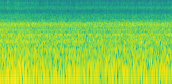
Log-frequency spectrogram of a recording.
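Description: Steady low hum with hiss: background noise picked up by the recording microphone.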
